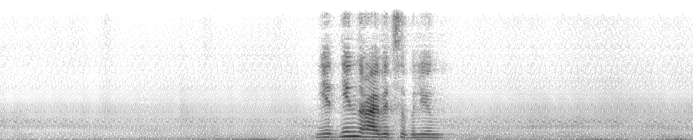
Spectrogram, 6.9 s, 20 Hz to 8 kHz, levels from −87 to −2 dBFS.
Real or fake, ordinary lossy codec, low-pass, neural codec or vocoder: fake; none; 7.2 kHz; codec, 24 kHz, 0.5 kbps, DualCodec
